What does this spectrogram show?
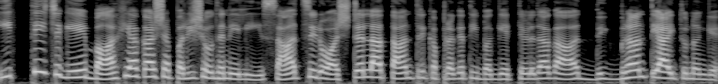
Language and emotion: Kannada, surprised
